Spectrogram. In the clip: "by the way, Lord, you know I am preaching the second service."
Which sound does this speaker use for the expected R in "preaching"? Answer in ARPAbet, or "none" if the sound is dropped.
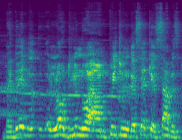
R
